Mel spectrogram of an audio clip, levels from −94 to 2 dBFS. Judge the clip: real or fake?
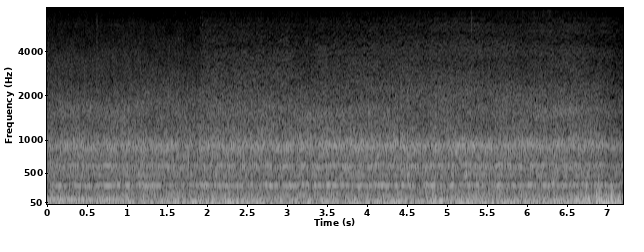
fake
